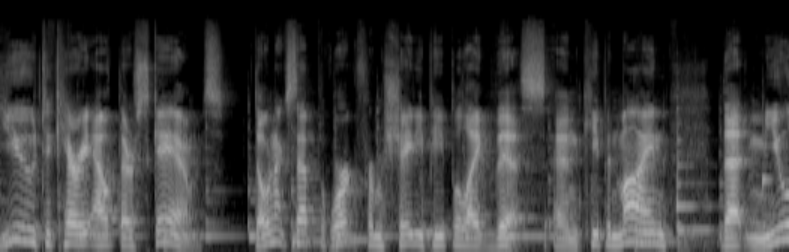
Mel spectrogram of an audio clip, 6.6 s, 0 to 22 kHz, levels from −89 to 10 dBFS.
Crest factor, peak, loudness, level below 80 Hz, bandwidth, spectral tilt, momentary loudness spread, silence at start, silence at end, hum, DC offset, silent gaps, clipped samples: 22 dB; -2 dBFS; -25 LUFS; -68 dBFS; 15.5 kHz; -4.5 dB/octave; 8 LU; 0 s; 0 s; none; under 0.1%; none; under 0.1%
